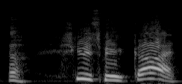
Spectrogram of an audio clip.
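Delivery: high, loud words through a yawn. Real, not acted. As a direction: yawn while talking. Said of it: "why am I so yawny?".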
